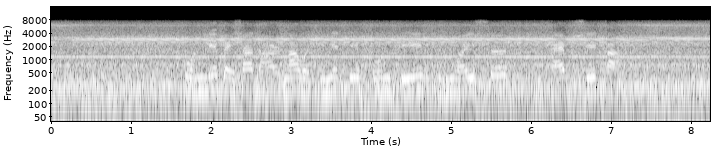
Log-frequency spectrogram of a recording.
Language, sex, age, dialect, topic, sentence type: Marathi, male, 51-55, Northern Konkan, banking, statement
